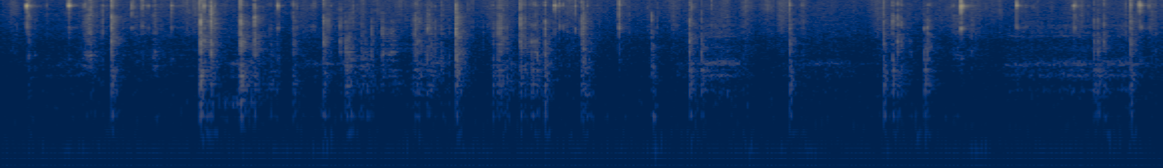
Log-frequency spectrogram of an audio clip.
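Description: Faint, irregular clicking of knitting needles and soft yarn handling as stitches are knitted one by one.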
